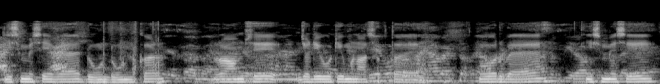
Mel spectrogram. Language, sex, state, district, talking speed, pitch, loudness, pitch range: Hindi, male, Uttar Pradesh, Shamli, 155 wpm, 125 Hz, -15 LUFS, 120-130 Hz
